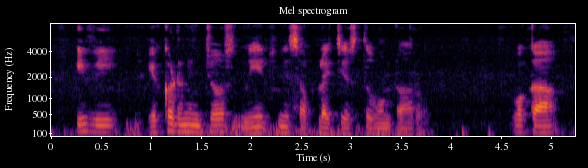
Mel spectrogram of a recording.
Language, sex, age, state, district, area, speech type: Telugu, male, 45-60, Andhra Pradesh, Krishna, urban, spontaneous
